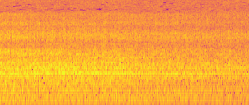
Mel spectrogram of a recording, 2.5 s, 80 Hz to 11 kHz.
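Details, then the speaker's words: 2001 Toyota Camry idling after a clogged catalytic converter was replaced and the gasket realigned; smoking stopped, spark plugs possibly due: steady, smooth, even idle drone with no knocks, misses or rattles. "I think it could use some spark plugs, even though it runs okay, but now it sounds happy."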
